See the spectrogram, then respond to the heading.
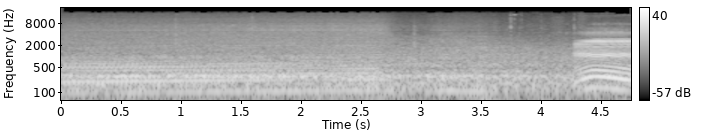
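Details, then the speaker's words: Older Honda CR-V that won't exceed 35 mph, driving at about 30 mph on cold engine: steady engine drone with whiny, air-compressor-like hum; loss of power, suspected excessive exhaust back pressure, probably unrelated to VSA and brake lights. "Because if we have a close listen, this thing sounds like we're driving an air compressor. I don't know if you guys can hear it, but we have what I would consider excessive back pressure."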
